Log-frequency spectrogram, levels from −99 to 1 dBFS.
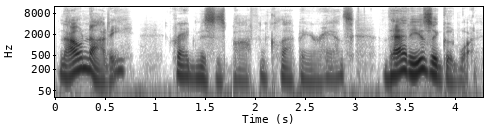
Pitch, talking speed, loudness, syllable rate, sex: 125 Hz, 180 wpm, -20 LUFS, 4.8 syllables/s, male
